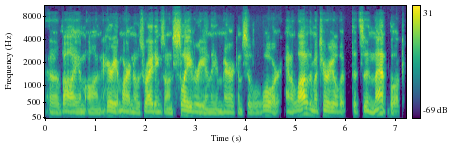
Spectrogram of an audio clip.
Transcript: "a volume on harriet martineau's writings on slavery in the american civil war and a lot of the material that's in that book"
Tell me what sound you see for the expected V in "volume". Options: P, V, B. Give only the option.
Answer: V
